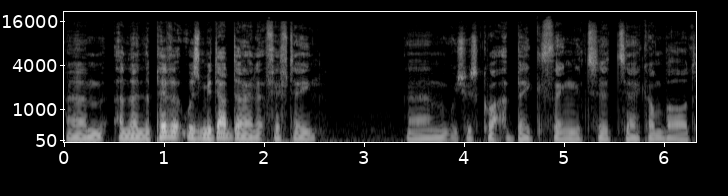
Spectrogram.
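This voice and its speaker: A man speaks with a Yorkshire accent at a fairly low pitch and ordinary pitch variation. The recording is very clean, with a silent background and a dry, close sound with no echo. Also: moderate pace. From West Yorkshire, England. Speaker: clergyman. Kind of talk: interview conversation. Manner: hesitant, many ums.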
